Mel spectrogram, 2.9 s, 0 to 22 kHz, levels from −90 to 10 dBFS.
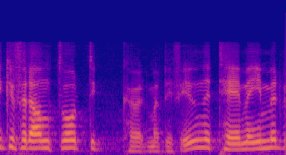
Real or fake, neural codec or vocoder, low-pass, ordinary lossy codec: fake; codec, 16 kHz, 0.3 kbps, FocalCodec; 7.2 kHz; Opus, 64 kbps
